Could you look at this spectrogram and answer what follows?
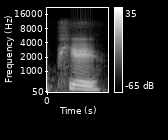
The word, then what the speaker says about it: Pugh: I'm not sure how to say her last name. Poe? – Oh, Pugh. – Pugh? Pugh. – Yeah. – Pugh, yeah. Makes sense.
